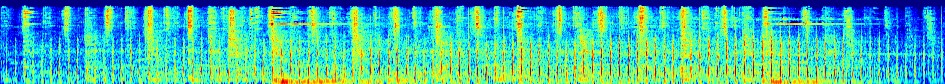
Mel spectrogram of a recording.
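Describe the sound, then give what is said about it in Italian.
A helicopter arrives at an airport, its rotor blades chopping in a fast, steady rhythm over a loud engine whine, swelling slightly as it passes, with no voices present. “Per questa ragione in aeroporto arrivò un elicottero che ci portò direttamente alla Cinta d'Olivo, la residenza estiva, dove anche io fui fatto alloggiare.”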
